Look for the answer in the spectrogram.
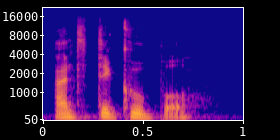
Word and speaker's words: Antetokounmpo: My nephew taught me how to say this. It is Giannis Antetokounmpo. – Antetokounmpo.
